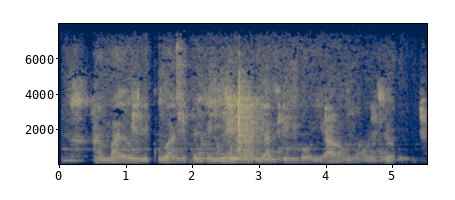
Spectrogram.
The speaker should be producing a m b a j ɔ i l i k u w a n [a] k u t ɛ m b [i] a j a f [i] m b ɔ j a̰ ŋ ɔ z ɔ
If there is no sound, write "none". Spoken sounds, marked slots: i, ɛ, i

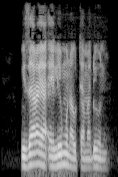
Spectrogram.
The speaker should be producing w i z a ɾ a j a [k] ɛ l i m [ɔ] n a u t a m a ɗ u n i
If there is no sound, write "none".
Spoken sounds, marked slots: ʔ, u

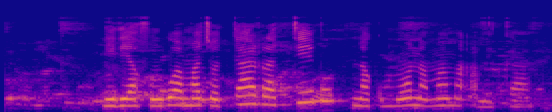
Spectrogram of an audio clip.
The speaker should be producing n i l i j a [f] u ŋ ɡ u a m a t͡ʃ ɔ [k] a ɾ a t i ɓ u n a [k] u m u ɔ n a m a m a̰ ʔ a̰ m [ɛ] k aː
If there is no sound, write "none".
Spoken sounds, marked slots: f, t, k, ɛ

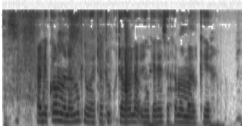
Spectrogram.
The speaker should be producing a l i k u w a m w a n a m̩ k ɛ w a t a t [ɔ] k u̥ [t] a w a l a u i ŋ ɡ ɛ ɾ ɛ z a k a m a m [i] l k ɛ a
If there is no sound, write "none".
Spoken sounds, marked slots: u, t, a

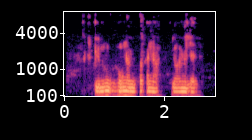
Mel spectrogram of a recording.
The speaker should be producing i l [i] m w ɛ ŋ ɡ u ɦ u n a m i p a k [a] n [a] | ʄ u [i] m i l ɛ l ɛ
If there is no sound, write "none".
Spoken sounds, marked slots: i, a, a, a

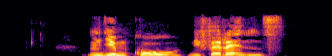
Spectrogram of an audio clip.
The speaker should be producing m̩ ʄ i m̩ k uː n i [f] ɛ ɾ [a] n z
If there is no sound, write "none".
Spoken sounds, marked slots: f, ɛ

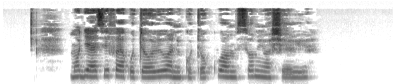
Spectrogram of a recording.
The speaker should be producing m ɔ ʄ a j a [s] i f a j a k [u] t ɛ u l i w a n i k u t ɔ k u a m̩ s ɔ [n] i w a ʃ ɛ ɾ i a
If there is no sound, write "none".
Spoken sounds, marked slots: s, u, m

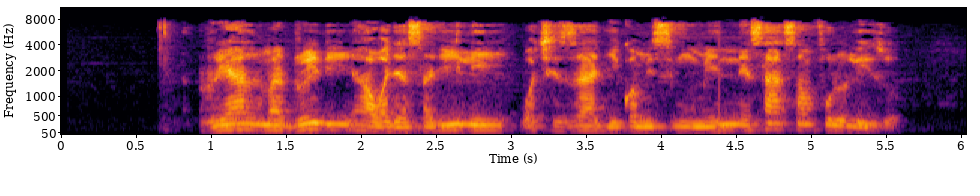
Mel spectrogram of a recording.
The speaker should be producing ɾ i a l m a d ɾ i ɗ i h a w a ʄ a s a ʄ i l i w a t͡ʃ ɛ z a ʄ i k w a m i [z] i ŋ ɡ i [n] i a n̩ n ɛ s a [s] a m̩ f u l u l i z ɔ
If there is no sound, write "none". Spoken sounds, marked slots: s, m, s

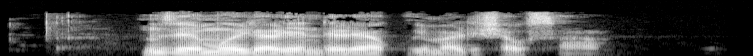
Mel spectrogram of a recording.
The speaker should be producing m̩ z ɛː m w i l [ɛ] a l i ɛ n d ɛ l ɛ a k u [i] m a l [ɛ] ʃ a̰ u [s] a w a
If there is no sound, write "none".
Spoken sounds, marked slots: i, i, i, s

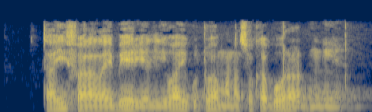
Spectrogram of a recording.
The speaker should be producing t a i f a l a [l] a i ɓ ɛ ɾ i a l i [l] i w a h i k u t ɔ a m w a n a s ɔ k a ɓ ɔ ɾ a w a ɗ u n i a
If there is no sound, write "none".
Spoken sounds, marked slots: l, l

